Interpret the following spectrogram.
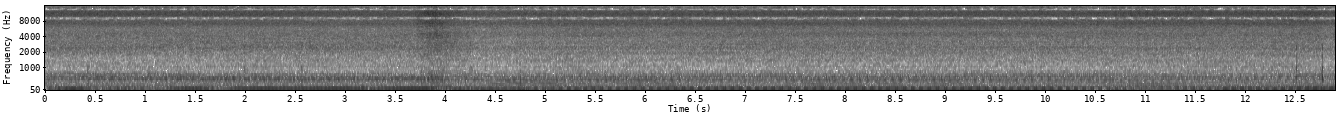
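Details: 1973 Mustang after a 1G-to-3G alternator conversion, restarting after an earlier crank-no-start (possibly flooded): catches quickly, settles into a steady low idle with no knocks, misses or rattles. Charging 14.19 V, about 9 amps.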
